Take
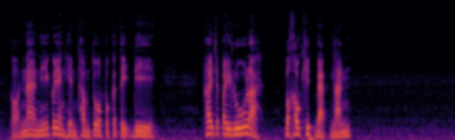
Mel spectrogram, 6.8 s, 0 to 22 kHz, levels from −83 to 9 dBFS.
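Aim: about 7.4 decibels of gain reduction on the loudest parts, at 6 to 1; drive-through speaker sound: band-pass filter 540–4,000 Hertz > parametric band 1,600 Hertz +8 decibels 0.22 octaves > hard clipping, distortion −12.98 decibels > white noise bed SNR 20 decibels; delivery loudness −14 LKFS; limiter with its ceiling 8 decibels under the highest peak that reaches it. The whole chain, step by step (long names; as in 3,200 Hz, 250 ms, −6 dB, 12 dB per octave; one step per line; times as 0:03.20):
downward compressor 6 to 1, threshold −27 dBFS
brickwall limiter −23.5 dBFS
band-pass filter 540–4,000 Hz
parametric band 1,600 Hz +8 dB 0.22 octaves
hard clipping −30.5 dBFS
white noise bed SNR 20 dB
level +26.5 dB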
